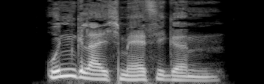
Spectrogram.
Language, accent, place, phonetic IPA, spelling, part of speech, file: German, Germany, Berlin, [ˈʊnɡlaɪ̯çˌmɛːsɪɡəm], ungleichmäßigem, adjective, De-ungleichmäßigem.ogg
- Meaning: strong dative masculine/neuter singular of ungleichmäßig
